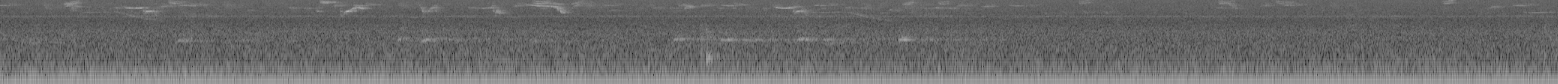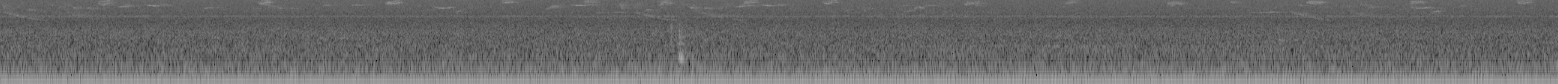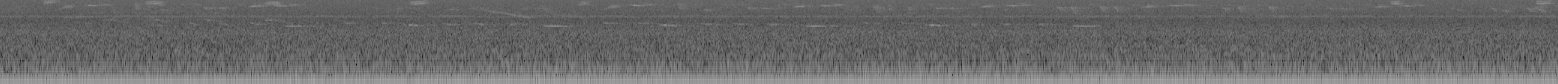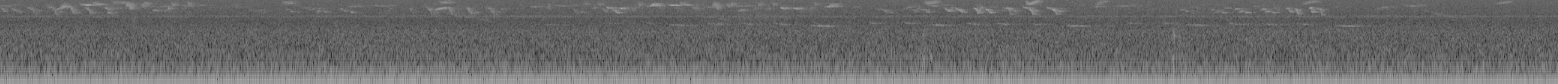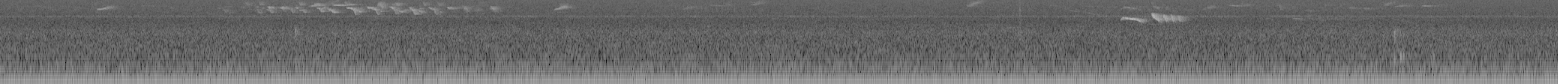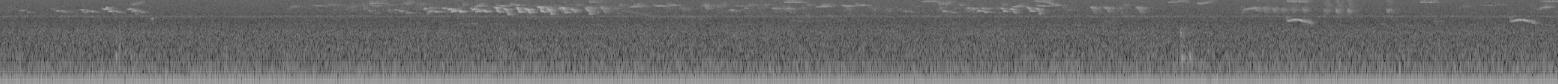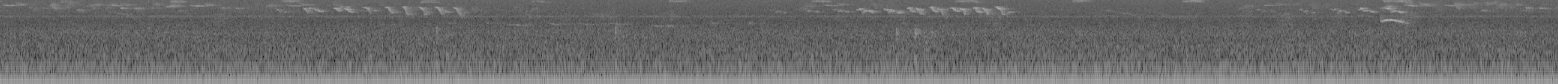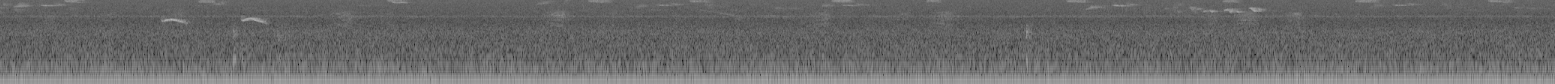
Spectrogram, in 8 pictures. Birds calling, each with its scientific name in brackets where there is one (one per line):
Yellow-backed Oriole (Icterus chrysater)
Steely-vented Hummingbird (Saucerottia saucerottei)
Golden-faced Tyrannulet (Zimmerius chrysops)
Slate-throated Redstart (Myioborus miniatus)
